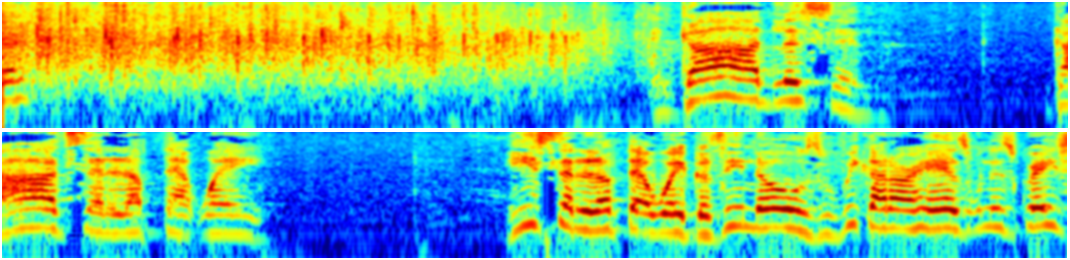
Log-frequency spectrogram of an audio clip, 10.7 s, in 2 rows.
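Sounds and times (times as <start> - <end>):
speech: 0.0 - 0.3, 3.3 - 4.4, 5.3 - 6.7, 7.8 - 10.6
audience clapping: 0.0 - 3.5.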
